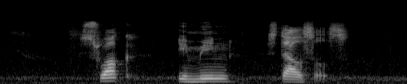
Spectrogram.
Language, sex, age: Afrikaans, male, 20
